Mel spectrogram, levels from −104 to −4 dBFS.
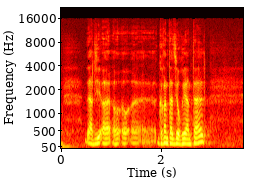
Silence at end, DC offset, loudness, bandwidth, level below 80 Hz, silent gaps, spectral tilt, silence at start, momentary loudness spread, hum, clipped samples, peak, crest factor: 0 s; under 0.1%; -27 LUFS; 16 kHz; -54 dBFS; none; -6 dB/octave; 0 s; 22 LU; none; under 0.1%; -8 dBFS; 20 dB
